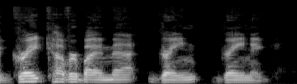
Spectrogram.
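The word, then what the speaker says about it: Groening: cover by matt green greenig is that how you say it i've never known how to say his name i always say groaning yeah i'm giving it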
